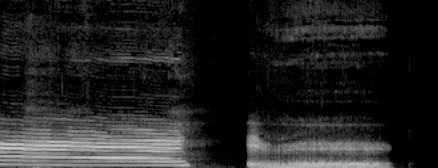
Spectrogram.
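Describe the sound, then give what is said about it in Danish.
A voice imitates the roar of Chewbacca, the big hairy Star Wars creature: a loud, sustained howling cry, then after a short pause a rougher, gravelly growl, with no other sounds. “Chewbacca, det er den store hund. Den der helt behårede en, der siger...”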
